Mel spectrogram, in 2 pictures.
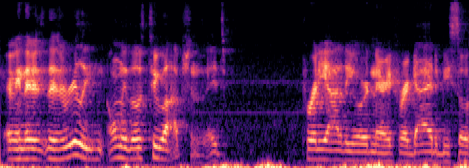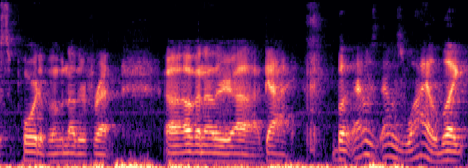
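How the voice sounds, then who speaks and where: A man's voice: medium pitch, bright, forceful tone, slight background noise. A young man, a youth pastor, rambling casually in a vlog while stuffy and sniffling from a cold, with lots of fillers and self-mocking laughs. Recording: echoey room.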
